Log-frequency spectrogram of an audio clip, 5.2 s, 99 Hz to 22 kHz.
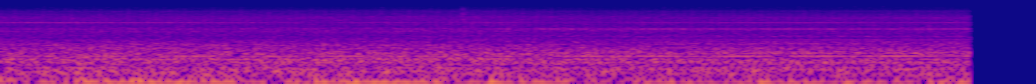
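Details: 1997 Toyota 4Runner after epoxying the failed aftermarket gasket into place: smooth, even idle with no whistle or hiss from the intake; leak sealed and running right.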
